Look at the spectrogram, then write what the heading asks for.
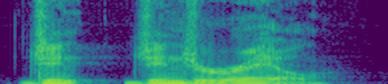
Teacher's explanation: I think it's one of those things that rolls off the tongue because the R sound kind of slips into the ale sound very easily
